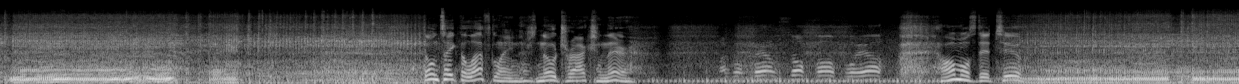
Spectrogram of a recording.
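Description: A dirt bike engine revs and chugs close by.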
